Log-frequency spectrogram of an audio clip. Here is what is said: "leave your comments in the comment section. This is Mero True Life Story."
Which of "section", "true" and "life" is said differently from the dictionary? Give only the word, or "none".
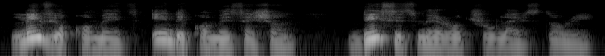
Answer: section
